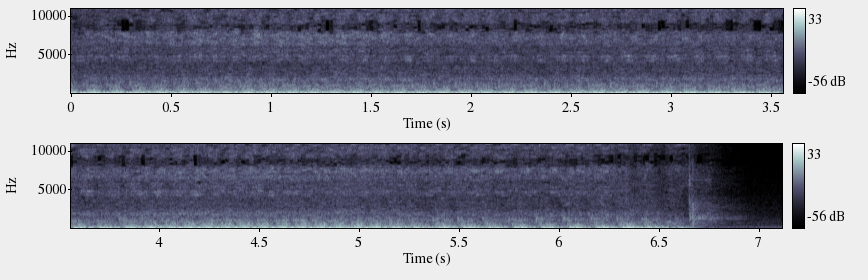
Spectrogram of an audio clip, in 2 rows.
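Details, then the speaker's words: Yamaha VMAX 1200, sat about 5 years: lumpy, uneven idle at about three pulses a second, then revs sag and it dies with choke off; owner suspects clogged carburetor jets. "As soon as I put the choke off, he dies. So let's try it one more time."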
